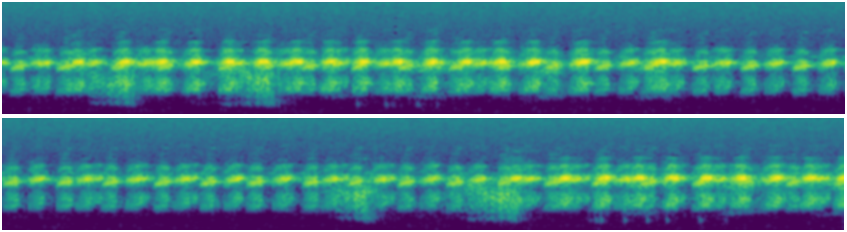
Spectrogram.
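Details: Several tree frogs sing together at night at a forest pond in north-east Italy in mid-April, quick nasal croaks repeated in a dense rattle, with a few lower croaks now and then.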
